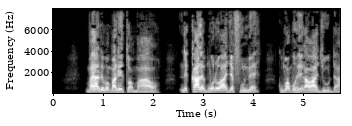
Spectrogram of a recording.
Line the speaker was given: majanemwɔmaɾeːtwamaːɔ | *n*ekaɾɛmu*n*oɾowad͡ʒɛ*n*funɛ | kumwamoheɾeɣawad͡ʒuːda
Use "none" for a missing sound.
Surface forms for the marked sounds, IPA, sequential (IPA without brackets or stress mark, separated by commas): n, m, none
